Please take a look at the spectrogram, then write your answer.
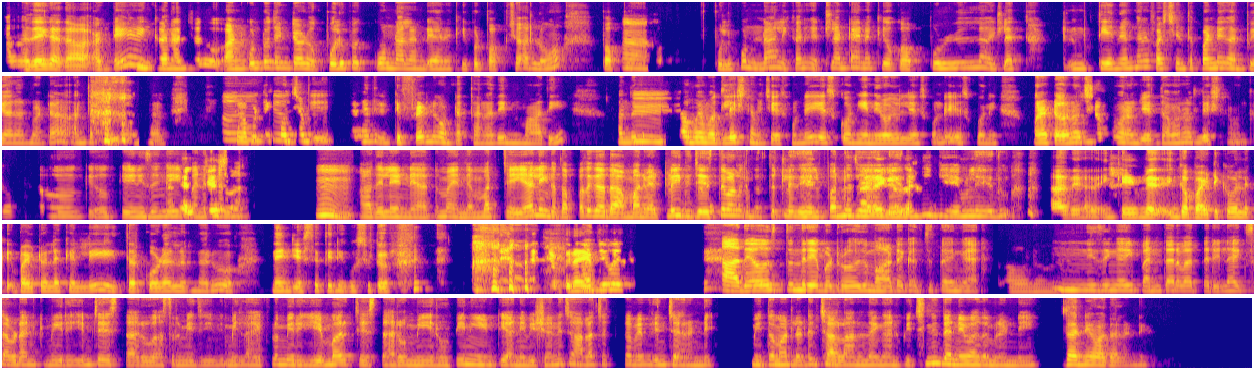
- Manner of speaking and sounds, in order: in English: "ఫస్ట్"; chuckle; in English: "డిఫరెంట్‌గా"; other background noise; in English: "టర్న్"; in English: "హెల్ప్"; other noise; laughing while speaking: "హెల్ప్ అన్నా చేయాలి లేదంటే ఇంకేం లేదు"; in English: "హెల్ప్"; laugh; laughing while speaking: "అని చెప్పినా చెప్తరు"; in English: "రిలాక్స్"; in English: "లైఫ్‌లో"; in English: "వర్క్"; in English: "రొటీన్"
- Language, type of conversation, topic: Telugu, podcast, పని తర్వాత విశ్రాంతి పొందడానికి మీరు సాధారణంగా ఏమి చేస్తారు?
